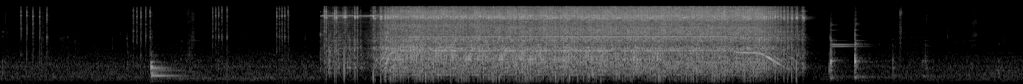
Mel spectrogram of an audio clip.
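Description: A few light clicks of a hand socket ratchet, then a cordless electric ratchet runs steadily for about four and a half seconds, spinning out a starter mounting bolt. Its high whine drops in pitch as it stops.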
